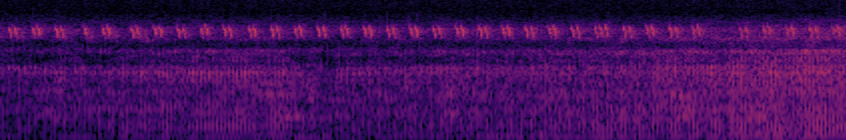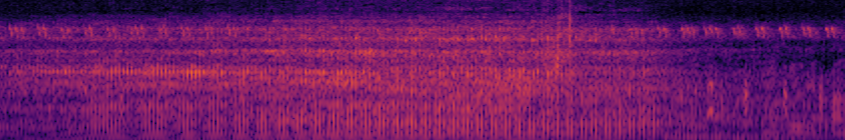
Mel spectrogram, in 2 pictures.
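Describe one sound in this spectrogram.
A hen gives a long, loud call that swells and then stops.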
